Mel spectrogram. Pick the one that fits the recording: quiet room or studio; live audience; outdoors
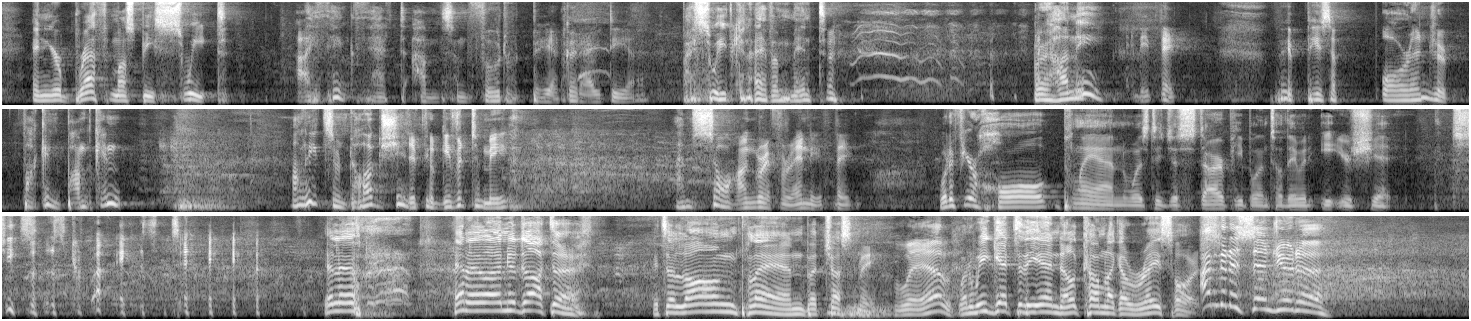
live audience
